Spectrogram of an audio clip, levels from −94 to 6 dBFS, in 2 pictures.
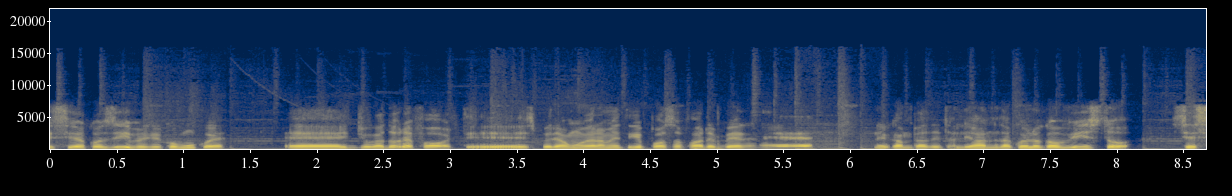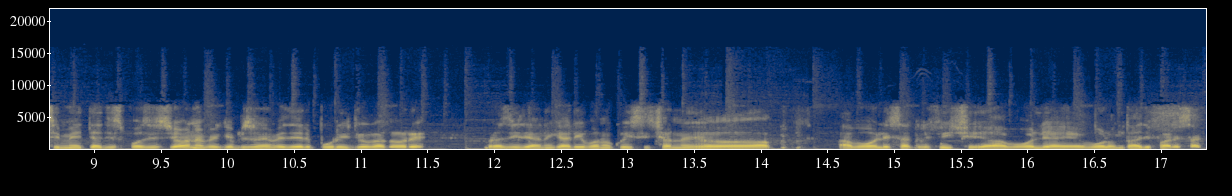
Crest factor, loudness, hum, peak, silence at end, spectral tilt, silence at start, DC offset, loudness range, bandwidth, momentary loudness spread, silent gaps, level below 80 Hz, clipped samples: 14 dB; -16 LUFS; none; -2 dBFS; 0.05 s; -6 dB/octave; 0 s; under 0.1%; 2 LU; 7.6 kHz; 6 LU; none; -48 dBFS; under 0.1%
